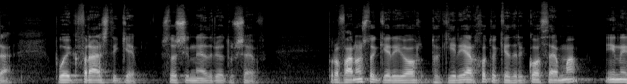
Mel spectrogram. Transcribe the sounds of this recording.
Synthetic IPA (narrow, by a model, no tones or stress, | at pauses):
ɐ | pue̞kfɾɐst̪ice̞st̪o̞sine̞ðɾio̞t̪use̞v | pɾo̞fɐno̞st̪o̞ciɾiɐɾxo̞t̪o̞ce̞nd̪ɾiko̞θe̞mɐine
